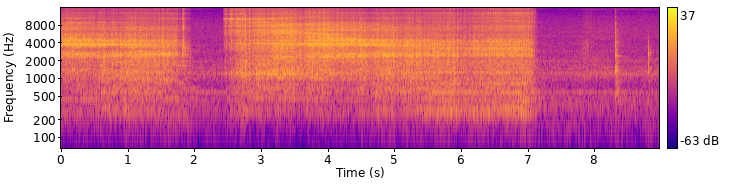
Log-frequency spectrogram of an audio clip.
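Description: A spindle gouge cuts wood on a lathe while turning a small bat house ornament, producing a loud continuous rasping hiss that stops briefly, resumes for several seconds, then drops off, leaving a quieter motor hum.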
